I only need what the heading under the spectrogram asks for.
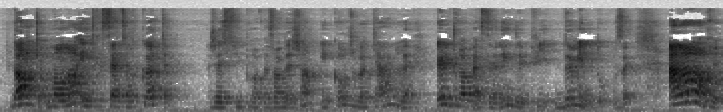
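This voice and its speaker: A woman, a singing teacher and vocal coach, explaining technique to the viewer in a lively, casual way and demonstrating the sounds herself. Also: medium pitch. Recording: very echoey room, mic at a distance.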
